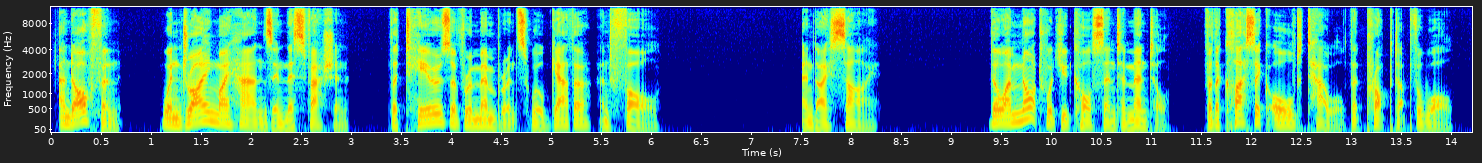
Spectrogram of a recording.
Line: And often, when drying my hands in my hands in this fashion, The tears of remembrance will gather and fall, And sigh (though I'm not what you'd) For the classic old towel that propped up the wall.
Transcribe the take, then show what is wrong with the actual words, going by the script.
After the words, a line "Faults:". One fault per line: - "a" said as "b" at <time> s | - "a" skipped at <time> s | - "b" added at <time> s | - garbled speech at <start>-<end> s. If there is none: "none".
And often, when drying my hands in this fashion, The tears of remembrance will gather and fall, And I sigh (though I'm not what you'd call sentimental) For the classic old towel that propped up the wall.
Faults:
- "my hands in" skipped at 2.4 s
- "I" added at 7.7 s
- "call sentimental" added at 10.2 s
